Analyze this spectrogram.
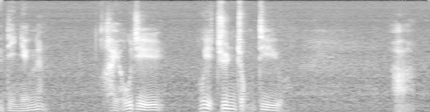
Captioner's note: Japanese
